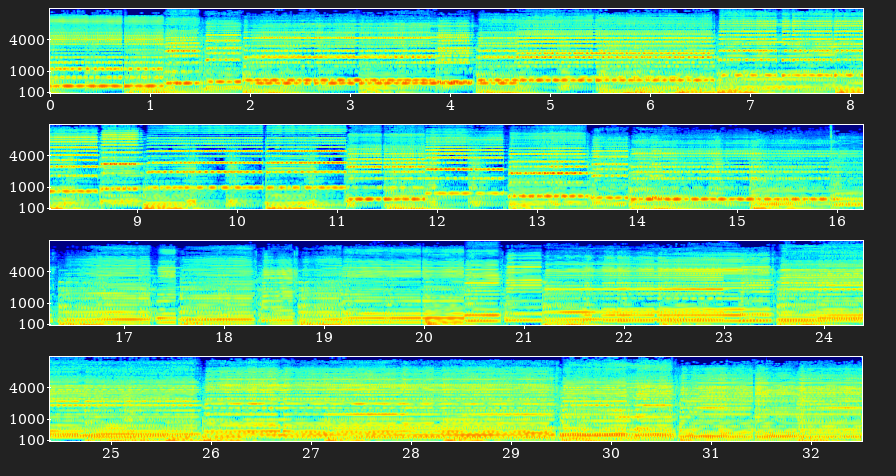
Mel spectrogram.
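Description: Serenellini button accordion playing a slow tune: a held, sustained melody over regular low bass-and-chord pulses.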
